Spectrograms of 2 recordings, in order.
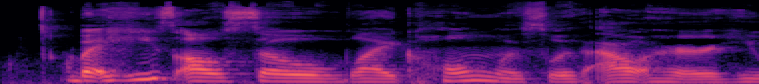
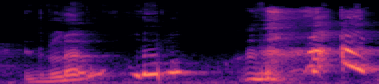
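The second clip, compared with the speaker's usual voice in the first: laugh; 5 dB louder than usual. Real, not acted. Laughs at the producers.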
